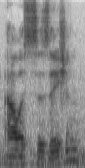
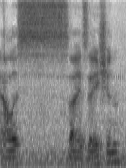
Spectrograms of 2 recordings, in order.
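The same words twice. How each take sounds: First: The second 'i' syllable is said weakly. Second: The second 'i' syllable is stressed strongly. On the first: This is how the English dub says it. "that's the pronunciation that was used in act- in the English dub" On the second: This is how the speaker has been saying it. "putting not only emphasis but also um, pronouncing that second I strongly"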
